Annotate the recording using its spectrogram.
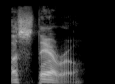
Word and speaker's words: Ostara: And when I say Oster, it's spelled E-O-S-T-R-E or Ostara, O-S-T-A-R-A, which this goddess is the same goddess that we've been talking about along with the other names.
